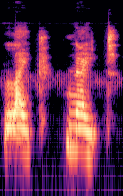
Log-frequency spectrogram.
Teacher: The long I sound, I. That's 2 sounds. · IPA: /ai/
